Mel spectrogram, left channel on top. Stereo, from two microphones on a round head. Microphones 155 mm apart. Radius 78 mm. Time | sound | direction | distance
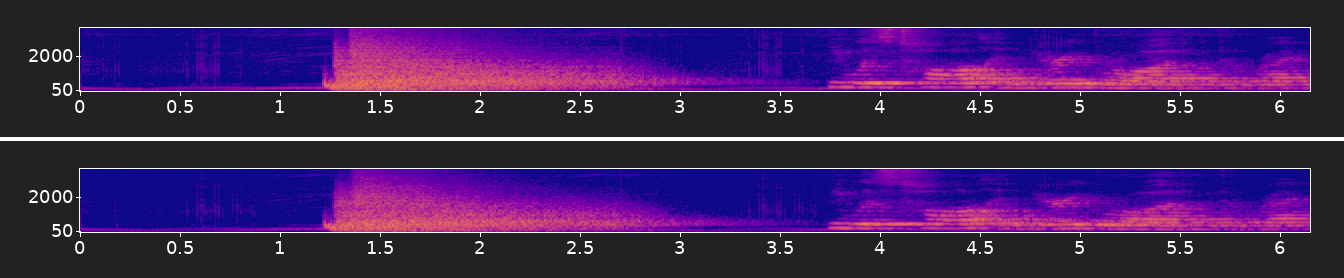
1.2 | an explosion | 70° left (ahead or behind) | 1.7 m
3.7 | a woman speaking | 20° left (ahead or behind) | 2.5 m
